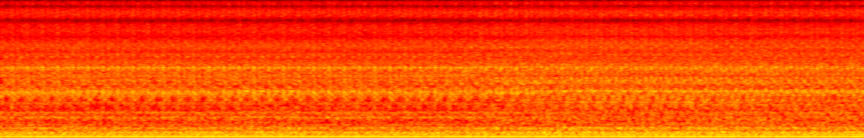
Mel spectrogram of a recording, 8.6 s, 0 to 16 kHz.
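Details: 1999 Ford F250 7.3L Powerstroke diesel, started after rebuilding the leaking EBPV pedestal and replacing its connector pigtail: even, steady idle clatter with no misses or surging, normal idle.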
